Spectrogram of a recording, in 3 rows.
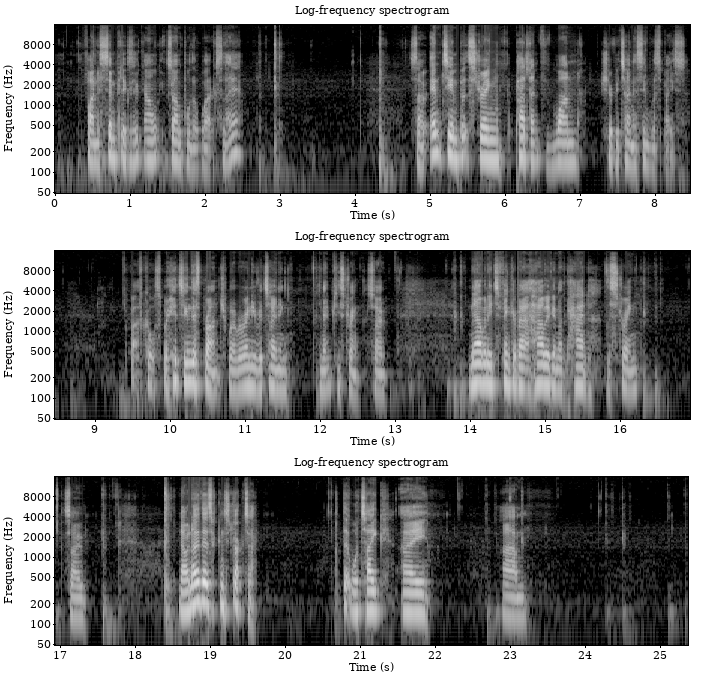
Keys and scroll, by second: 0.5 Delete, 4.3 super+F9, 5.9 ctrl+r.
